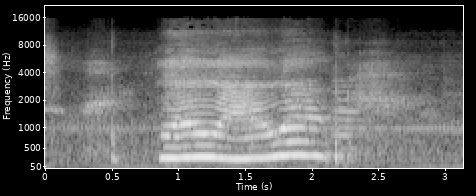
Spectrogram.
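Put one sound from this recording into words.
A toddler sings out a long, high sustained note close by.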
